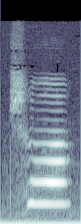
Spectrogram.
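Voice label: "che1", Mandarin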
